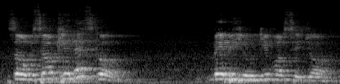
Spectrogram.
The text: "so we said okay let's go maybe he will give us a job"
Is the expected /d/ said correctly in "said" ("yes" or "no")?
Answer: no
